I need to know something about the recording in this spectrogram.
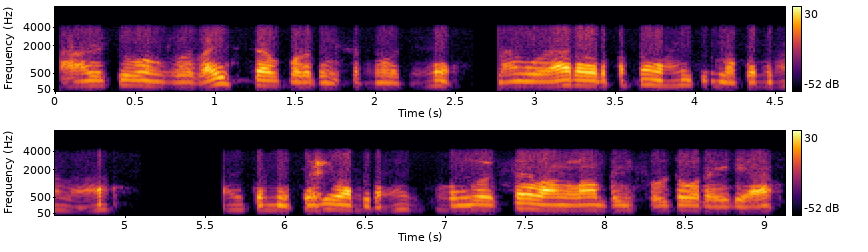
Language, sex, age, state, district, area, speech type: Tamil, male, 45-60, Tamil Nadu, Krishnagiri, rural, conversation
